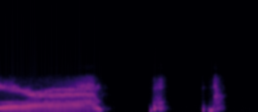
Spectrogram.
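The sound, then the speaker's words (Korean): A voice, on a second try, imitates electric hair clippers with a steady, droning buzz lasting over a second, followed by two short, rough vocal bursts after brief pauses. Fairly loud. “자 전기 바리깡 다시 갑니다.”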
